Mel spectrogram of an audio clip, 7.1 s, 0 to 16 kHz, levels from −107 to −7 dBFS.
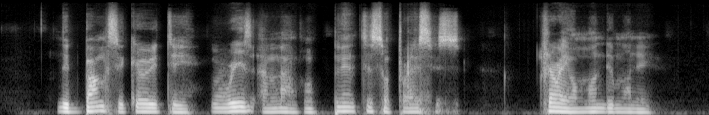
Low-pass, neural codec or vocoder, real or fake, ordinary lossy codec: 14.4 kHz; codec, 32 kHz, 1.9 kbps, SNAC; fake; none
